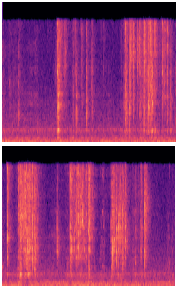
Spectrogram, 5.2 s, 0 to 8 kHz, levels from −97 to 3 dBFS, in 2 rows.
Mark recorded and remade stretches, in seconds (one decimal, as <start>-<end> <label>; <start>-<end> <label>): 0.0-3.6 recorded; 3.6-4.3 remade; 4.3-5.2 recorded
